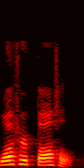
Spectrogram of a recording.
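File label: "water bottle", English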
